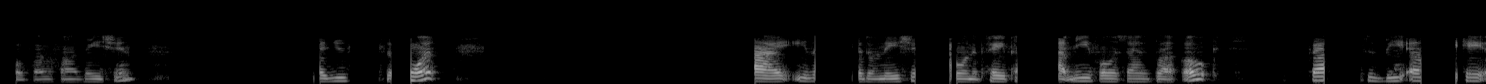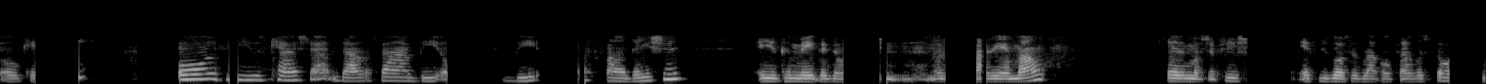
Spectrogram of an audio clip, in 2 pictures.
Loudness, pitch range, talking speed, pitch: -33 LUFS, 135-190 Hz, 115 wpm, 145 Hz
